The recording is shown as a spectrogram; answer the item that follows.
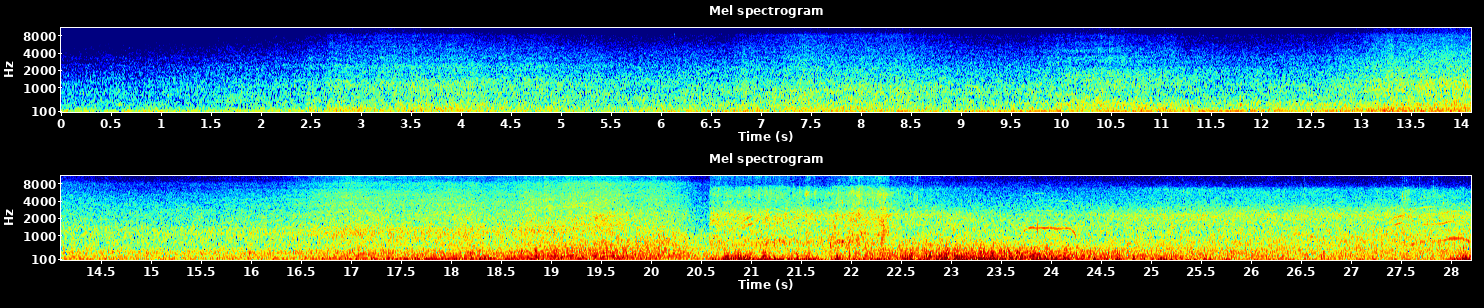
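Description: Shallow sea water washing and lapping over a sandy beach, growing louder, with wind rumbling on the microphone. About twenty seconds in, the wind rumble suddenly jumps up and stays heavy.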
